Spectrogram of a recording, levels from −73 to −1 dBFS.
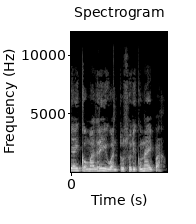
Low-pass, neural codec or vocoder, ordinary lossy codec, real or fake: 10.8 kHz; none; AAC, 48 kbps; real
